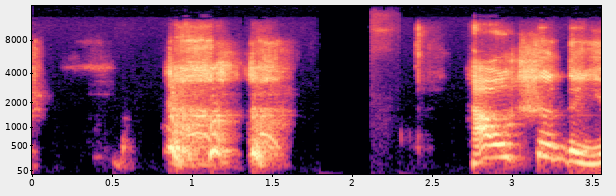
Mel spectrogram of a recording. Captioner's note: coughs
